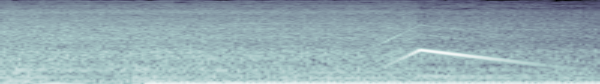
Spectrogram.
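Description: Cartoon background music with sound effects: a steady low engine-like hum from the toy fire truck starts about half a second in, and a quick whistle rises and then falls a little after a second.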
